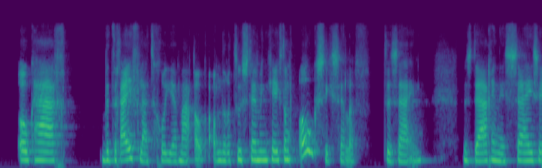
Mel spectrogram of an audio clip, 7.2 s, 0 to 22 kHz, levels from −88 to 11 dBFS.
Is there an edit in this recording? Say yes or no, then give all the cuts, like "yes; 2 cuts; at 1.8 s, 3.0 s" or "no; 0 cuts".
no; 0 cuts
